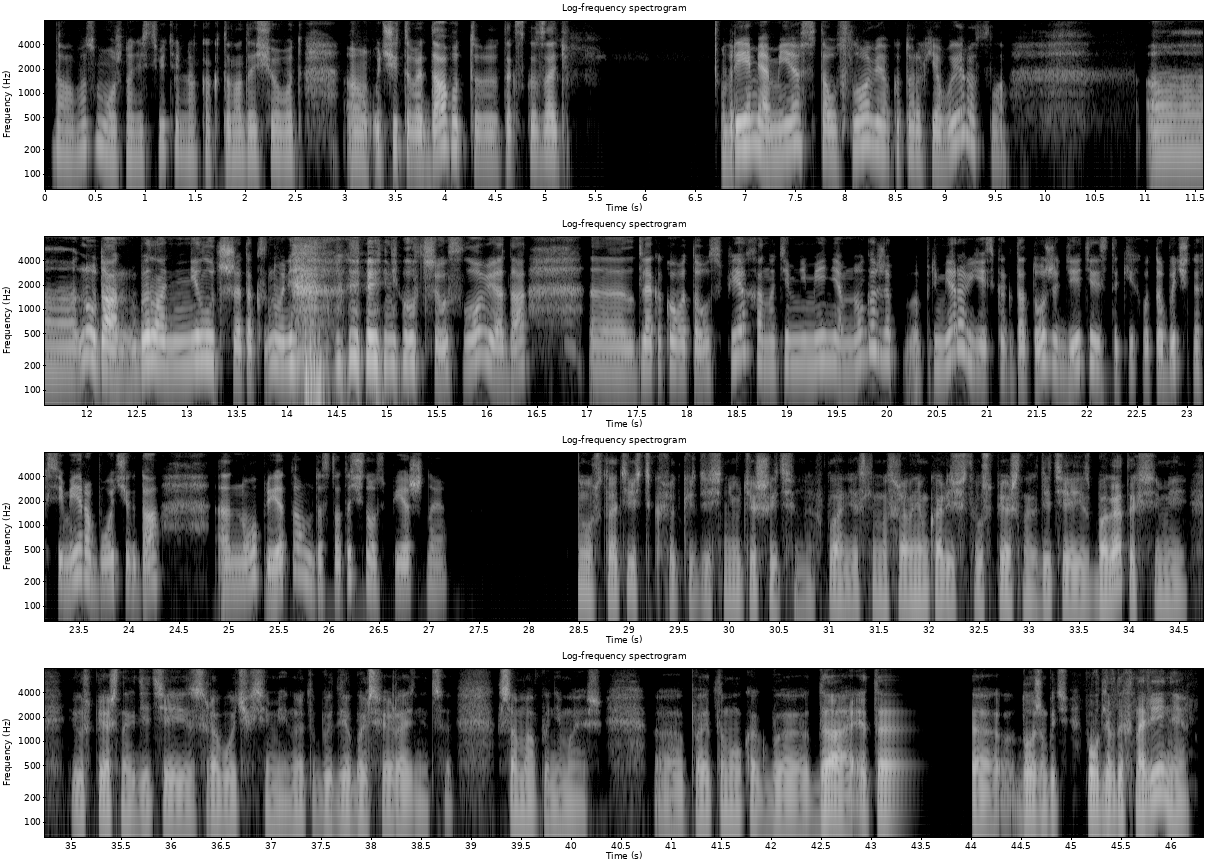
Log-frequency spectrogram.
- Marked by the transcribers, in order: other background noise; tapping; drawn out: "А"; chuckle; distorted speech
- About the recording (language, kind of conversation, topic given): Russian, advice, Как перестать сравнивать себя с успехами других людей?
